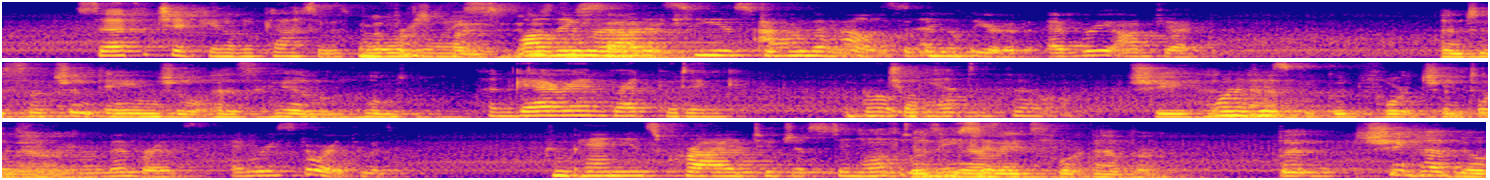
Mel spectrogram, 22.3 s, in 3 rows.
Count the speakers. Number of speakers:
5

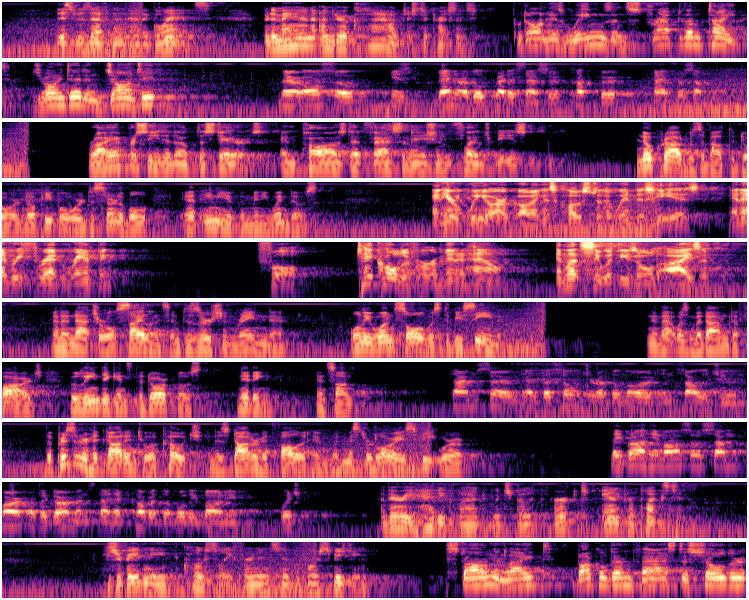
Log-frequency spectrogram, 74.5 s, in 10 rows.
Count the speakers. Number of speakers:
6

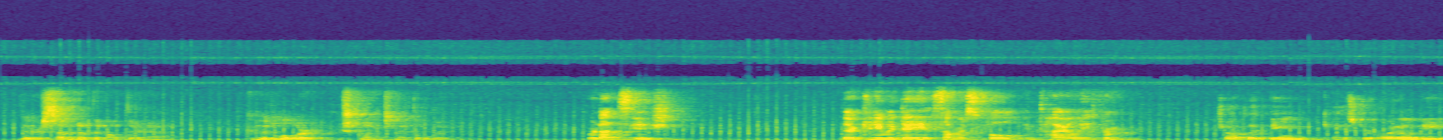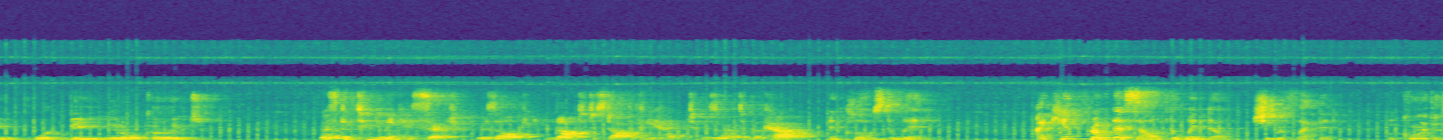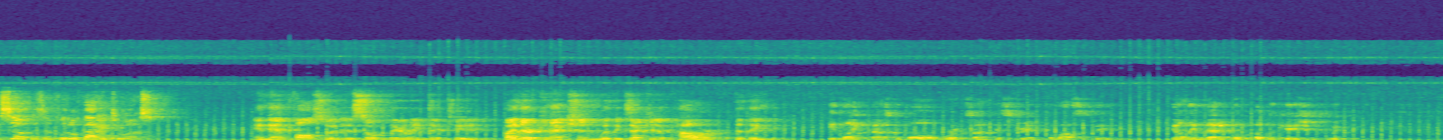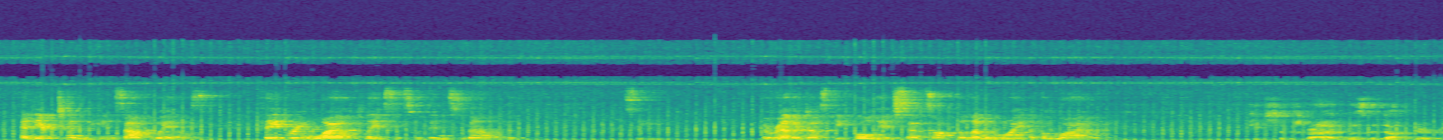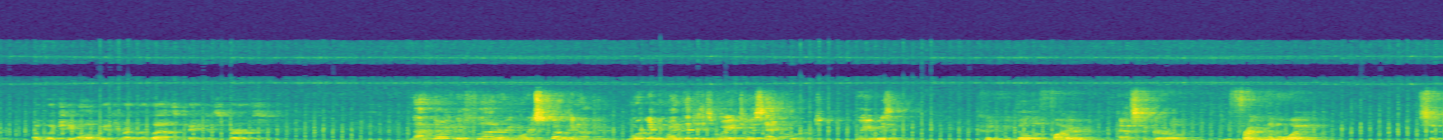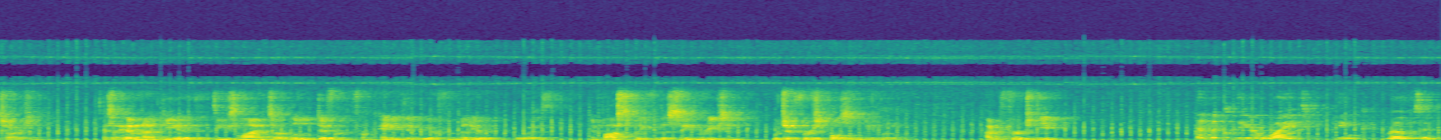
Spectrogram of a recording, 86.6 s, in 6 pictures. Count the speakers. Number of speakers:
9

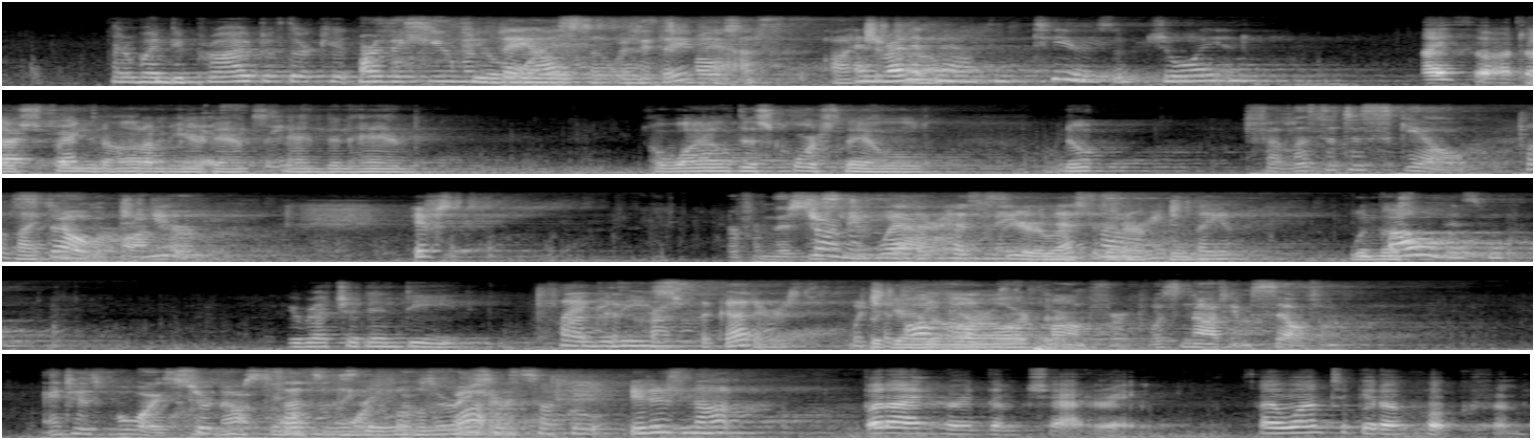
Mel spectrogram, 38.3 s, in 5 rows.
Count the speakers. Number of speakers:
6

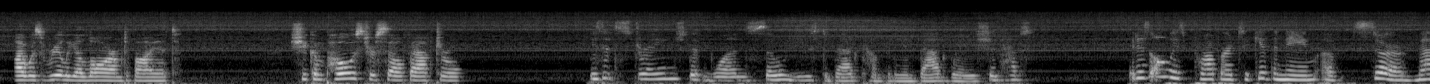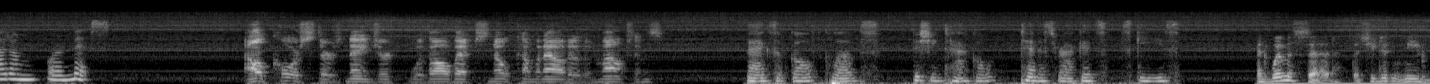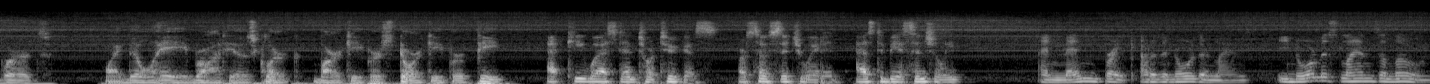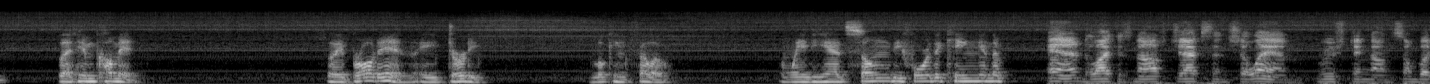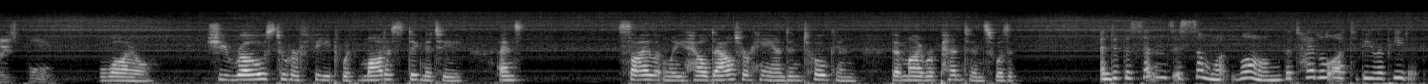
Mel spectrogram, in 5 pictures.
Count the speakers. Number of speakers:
10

